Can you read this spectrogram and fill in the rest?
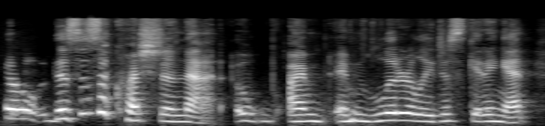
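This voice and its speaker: A woman's voice: mid-range voice, brisk. A woman from the United States hosting a spiritual interview show, talking enthusiastically and gushing about her guest. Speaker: spiritual podcast host. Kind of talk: conversational interview.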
